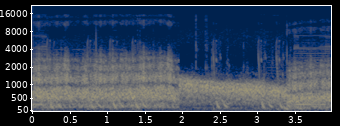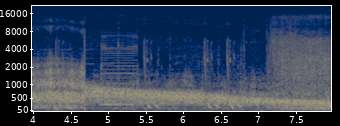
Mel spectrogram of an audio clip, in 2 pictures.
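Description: Laser blasts zap rapidly.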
